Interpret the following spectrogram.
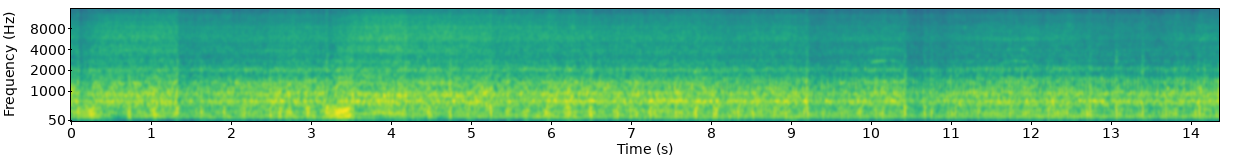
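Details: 2008 Beta Rev 3 two-stroke trials bike at idle: busy idle with rolling, purring burble of uneven rhythm and a couple of blips; owner asks whether the purr is normal; source undetermined.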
